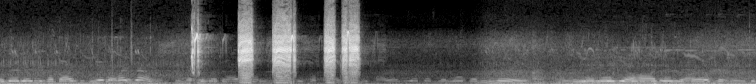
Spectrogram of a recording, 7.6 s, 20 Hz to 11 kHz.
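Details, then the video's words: Black francolin (kala teetar), recorded 19 April 2020: a loud, harsh, rasping call of five bursts, a short opening note followed by two longer grating notes and two quicker ones, with murmuring voices before and after. "kala teetar Awaz"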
